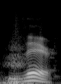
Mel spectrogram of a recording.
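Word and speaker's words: they're: y griega es muda, se pronuncia la r y al final la e es muda. Por eso que tiene la misma pronunciación, there.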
